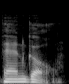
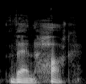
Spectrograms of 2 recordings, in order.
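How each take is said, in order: First: The name is said the English way, ending 'go'. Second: The name is said the Dutch way, like 'hock'.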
